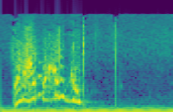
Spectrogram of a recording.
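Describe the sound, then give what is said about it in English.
A man's voice does a quick, warbling imitation of a turkey gobble, one burst of about half a second with rapidly wavering pitch, fairly loud, followed by a faint click and low background hum. “That is why you you know how turkeys go.”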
